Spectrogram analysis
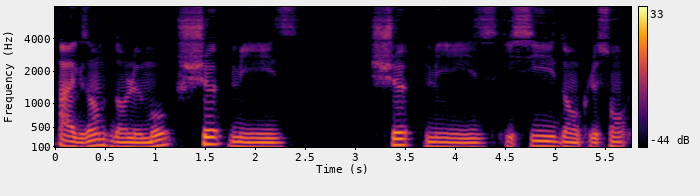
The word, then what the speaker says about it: chemise: Mais là, le E qui est à la fin, on le voit, on voit la lettre E, mais on n'entend pas le son E. Donc, il faut faire attention. Par exemple, dans le mot chemise, E ici est une lettre muette.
